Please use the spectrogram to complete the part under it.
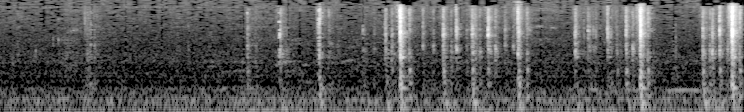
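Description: Computer keyboard typing, soft irregular key clicks that build into quicker bursts over a low background hum, close and quiet.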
